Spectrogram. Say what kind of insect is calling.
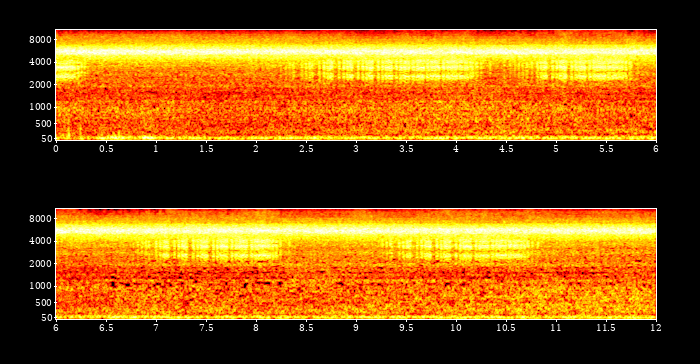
cicada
